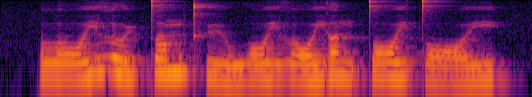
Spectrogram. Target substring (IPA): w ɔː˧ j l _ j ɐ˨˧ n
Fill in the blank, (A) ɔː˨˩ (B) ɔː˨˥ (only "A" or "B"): B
